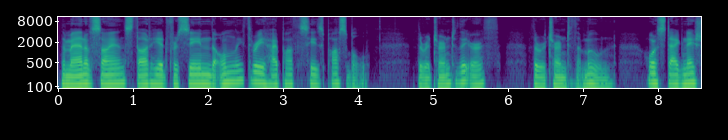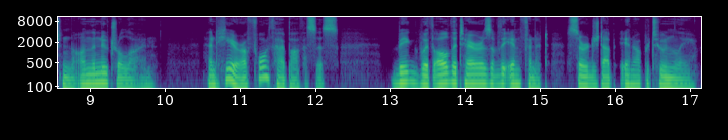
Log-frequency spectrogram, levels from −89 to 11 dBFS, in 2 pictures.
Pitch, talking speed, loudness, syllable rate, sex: 110 Hz, 155 wpm, -21 LUFS, 5.3 syllables/s, male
